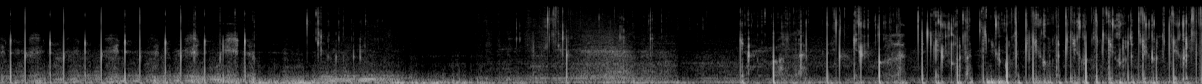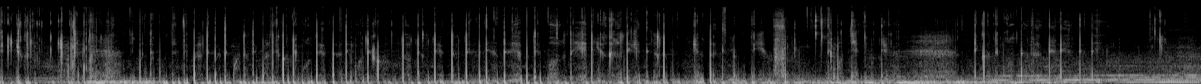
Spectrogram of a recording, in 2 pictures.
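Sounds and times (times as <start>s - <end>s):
wet mouth clicks and smacks: 0.0s - 3.8s, 5.4s - 6.6s, 7.4s - 21.0s, 21.7s - 23.7s
low rumbling thuds: 2.6s - 5.0s, 12.8s - 15.2s, 18.7s - 22.7s.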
